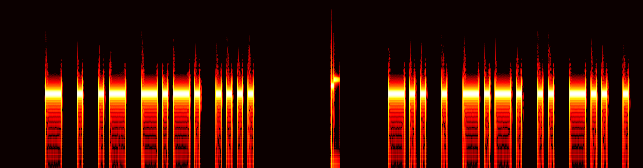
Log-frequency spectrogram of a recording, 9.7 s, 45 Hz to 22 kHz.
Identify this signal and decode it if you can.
Morse code, heard as a keyed tone, about 15 wpm, 700 Hz. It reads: TEACH DECIDE
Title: Sentences from Top 500 Words - New Word Drill - 15wpm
